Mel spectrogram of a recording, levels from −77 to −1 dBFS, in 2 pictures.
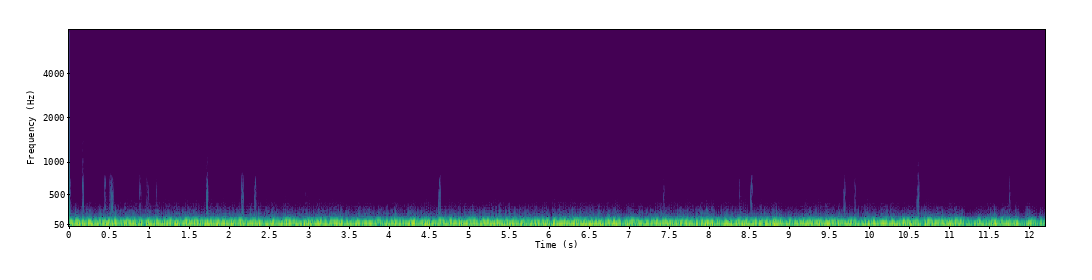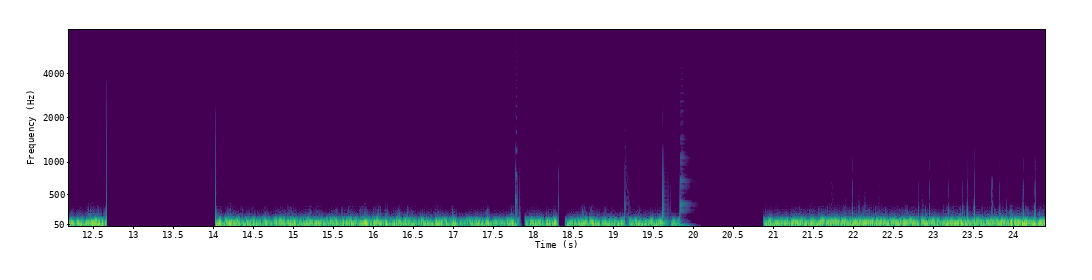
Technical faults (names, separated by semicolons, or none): playback stall; time-compressed catch-up; short stall from a late packet; call audio freeze; jitter buffer speed-up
